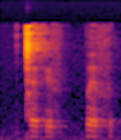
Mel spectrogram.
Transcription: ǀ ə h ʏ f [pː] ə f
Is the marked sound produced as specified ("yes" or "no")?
yes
